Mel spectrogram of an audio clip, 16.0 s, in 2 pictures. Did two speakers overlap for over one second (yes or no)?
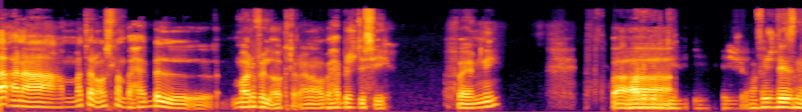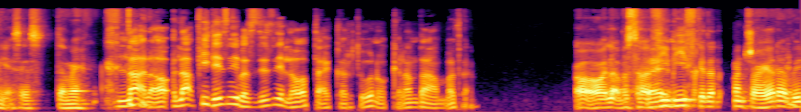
no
